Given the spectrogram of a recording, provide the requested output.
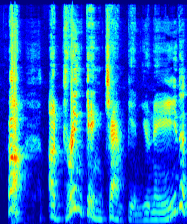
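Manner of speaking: loud opening cry, rising question; hammed-up offer from down the table; challenger speaking up. Dwarf answering the call for a champion, theatrical and loud. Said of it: "you just hear, like".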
